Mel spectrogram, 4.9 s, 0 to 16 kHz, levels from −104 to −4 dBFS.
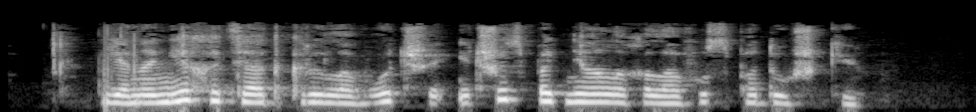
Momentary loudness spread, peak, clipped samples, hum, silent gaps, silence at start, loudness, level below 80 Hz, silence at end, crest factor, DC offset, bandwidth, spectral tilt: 13 LU; -2 dBFS; under 0.1%; none; none; 0.5 s; -18 LUFS; -58 dBFS; 0.6 s; 16 dB; under 0.1%; 8 kHz; -5 dB/octave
